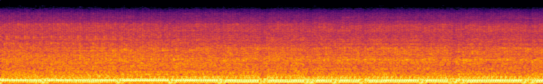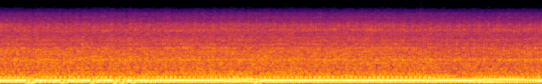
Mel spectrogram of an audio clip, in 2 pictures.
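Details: Allis Chalmers B tractor gas engine, running after repairs, with oil pressure confirmed. A steady, even low chug at idle with no stumbles or knocks. Normal, healthy idle.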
